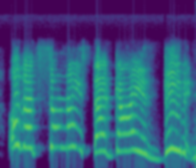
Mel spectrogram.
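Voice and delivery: sugary high coo; mock gushing. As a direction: coo it like a condescending bystander. Mocking onlookers praising dads.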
